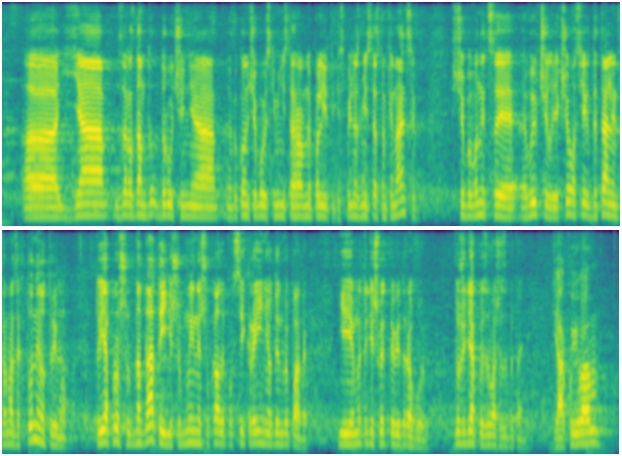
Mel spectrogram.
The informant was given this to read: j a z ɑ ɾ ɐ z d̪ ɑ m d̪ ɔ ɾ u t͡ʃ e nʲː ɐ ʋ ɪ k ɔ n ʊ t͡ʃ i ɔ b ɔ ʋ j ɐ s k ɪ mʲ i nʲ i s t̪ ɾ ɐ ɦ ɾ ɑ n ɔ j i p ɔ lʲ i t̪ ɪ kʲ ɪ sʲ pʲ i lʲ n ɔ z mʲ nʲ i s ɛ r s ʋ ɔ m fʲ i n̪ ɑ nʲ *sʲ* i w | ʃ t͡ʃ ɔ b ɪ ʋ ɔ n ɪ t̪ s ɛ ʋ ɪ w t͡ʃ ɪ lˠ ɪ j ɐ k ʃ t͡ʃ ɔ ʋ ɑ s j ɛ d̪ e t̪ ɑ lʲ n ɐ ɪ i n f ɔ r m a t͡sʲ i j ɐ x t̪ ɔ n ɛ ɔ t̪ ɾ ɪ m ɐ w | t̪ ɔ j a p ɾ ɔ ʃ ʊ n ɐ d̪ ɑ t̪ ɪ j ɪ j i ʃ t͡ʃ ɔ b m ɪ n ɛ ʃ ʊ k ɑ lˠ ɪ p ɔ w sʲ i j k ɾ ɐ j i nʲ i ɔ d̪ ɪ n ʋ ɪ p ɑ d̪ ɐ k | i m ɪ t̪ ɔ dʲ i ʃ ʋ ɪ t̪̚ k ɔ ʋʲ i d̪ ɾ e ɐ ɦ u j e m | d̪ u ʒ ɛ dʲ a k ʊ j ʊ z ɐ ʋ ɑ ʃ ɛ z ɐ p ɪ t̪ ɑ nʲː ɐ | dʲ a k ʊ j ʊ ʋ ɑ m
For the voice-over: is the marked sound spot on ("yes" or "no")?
yes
